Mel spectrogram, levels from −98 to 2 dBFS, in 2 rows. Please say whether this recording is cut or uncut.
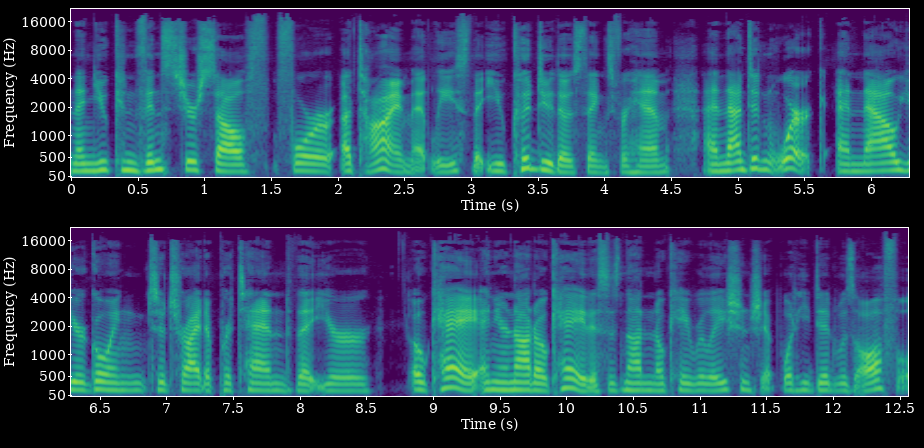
cut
